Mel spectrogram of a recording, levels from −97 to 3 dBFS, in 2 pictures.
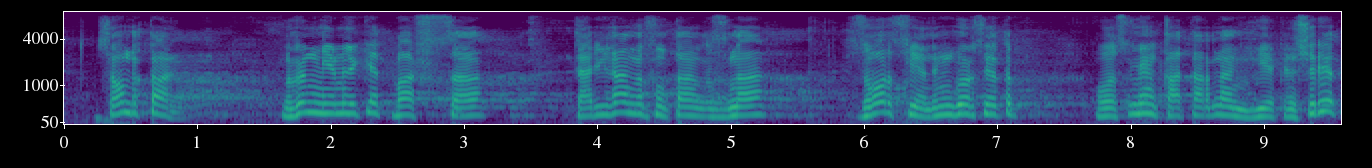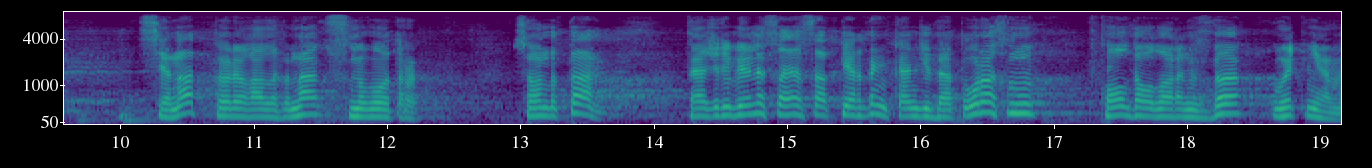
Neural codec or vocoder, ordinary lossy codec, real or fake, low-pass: codec, 44.1 kHz, 3.4 kbps, Pupu-Codec; none; fake; 7.2 kHz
